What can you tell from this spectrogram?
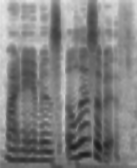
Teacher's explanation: Elizabeth is important to the sentence, so I say Elizabeth loudly and clearly. Something like my or is not stressed.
